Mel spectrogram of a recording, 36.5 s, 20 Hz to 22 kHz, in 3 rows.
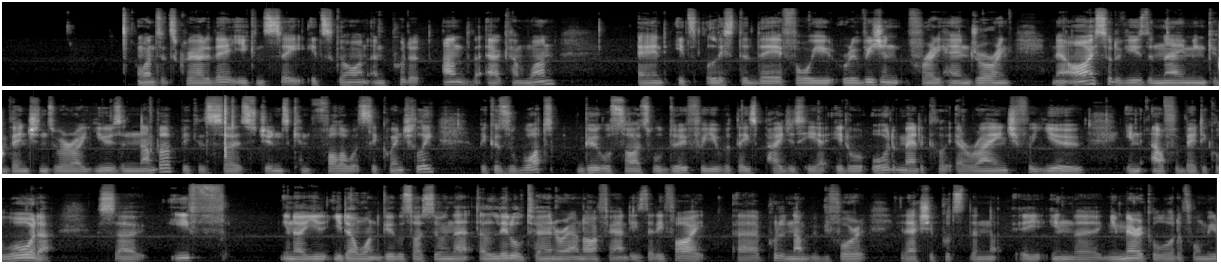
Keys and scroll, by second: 13.5 5, 14.0 ..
